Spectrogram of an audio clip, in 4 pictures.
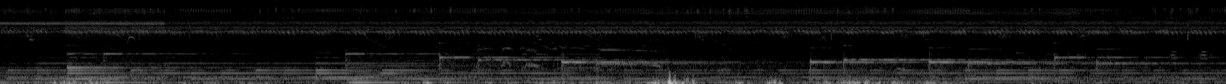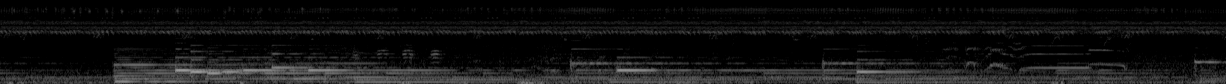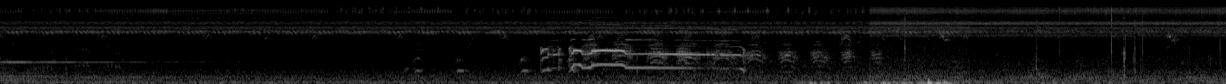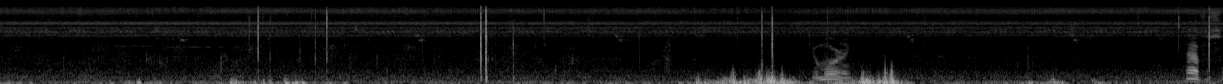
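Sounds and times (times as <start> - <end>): insect chorus: 0.0 - 49.0
rooster crowing: 4.8 - 6.2, 21.5 - 23.9, 29.9 - 32.2.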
